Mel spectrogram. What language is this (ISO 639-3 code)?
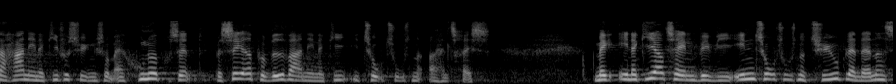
dan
